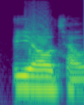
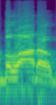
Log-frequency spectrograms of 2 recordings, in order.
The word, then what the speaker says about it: Bilotto: We are joined by Hellboy Kell and Boto. Is that how you say your name correct? No. Bolato, Bolato, Bolato versus Bolato.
